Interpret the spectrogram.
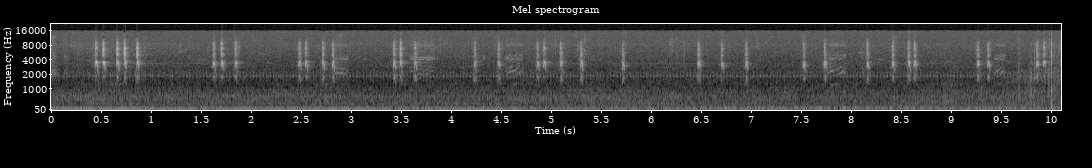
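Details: A Winter Wren at Hassayampa River Preserve, February 11, 2011, gives sharp, dry tick notes, mostly in quick pairs or triplets, repeated every second or so over a low steady rumble.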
